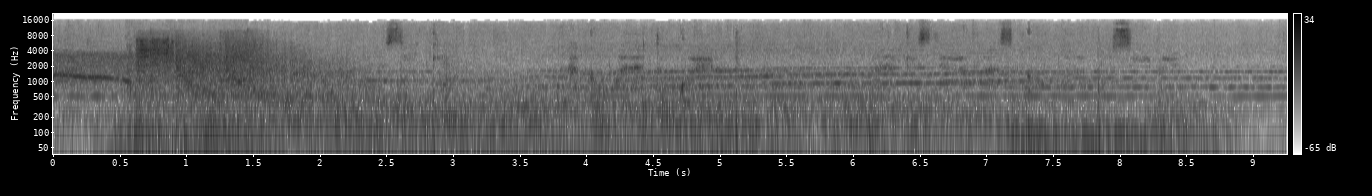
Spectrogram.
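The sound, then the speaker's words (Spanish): Thunder rolls through a cold, stormy night in London in April 1912, a deep rumble beneath steady, loud rain that runs continuously, with a brighter crackling burst near the start. “Era una noche de tormenta fría y estrepitosa, como suele ser habitual en Londres”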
